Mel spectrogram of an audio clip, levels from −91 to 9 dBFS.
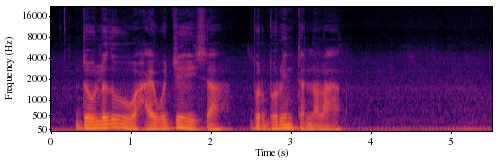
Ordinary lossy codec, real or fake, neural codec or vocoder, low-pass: none; real; none; none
